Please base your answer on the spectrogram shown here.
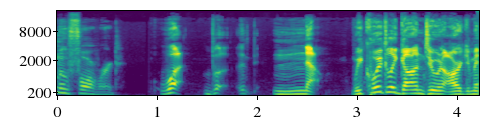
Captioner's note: stammers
